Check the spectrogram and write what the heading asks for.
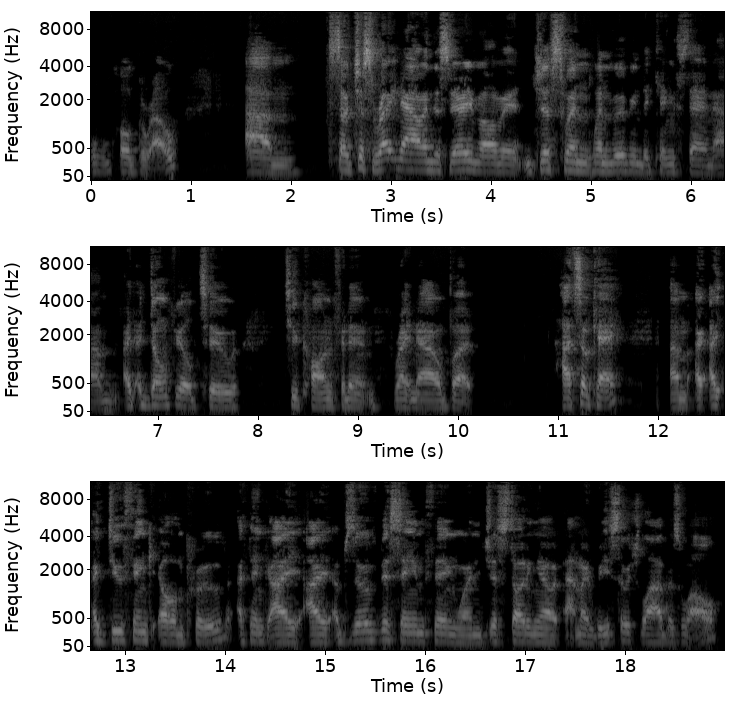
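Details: Young man, a medical student, who has stuttered most of his life; stuttering.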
